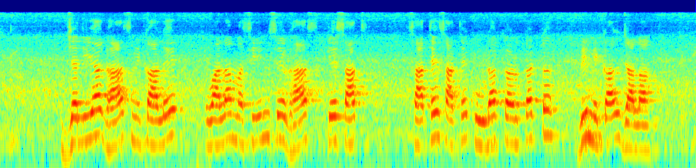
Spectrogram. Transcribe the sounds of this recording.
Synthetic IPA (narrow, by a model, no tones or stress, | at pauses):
d͡ʒəlijaɡʱaːsnɪkaːle | ʋaːlaməʃiːnseɡʱaːskesaːt̪ʰ | saːt̪ʰesaːt̪ʰekuːɽakəɾkəʈ | bʱinɪkaːld͡ʒaːlaː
